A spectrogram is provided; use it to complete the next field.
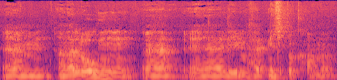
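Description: Noticeable background noise and audible room echo around a man talking. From northern Germany. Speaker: podcast guest, cultural studies graduate. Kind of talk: casual conversation. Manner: hesitant, many fillers.

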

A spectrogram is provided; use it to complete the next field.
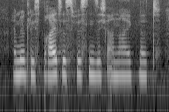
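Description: Her intonation stays monotone and flat. The woman's pitch is fairly high. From Germany, Bochum (Ruhr area). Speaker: concert pianist. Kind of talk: interview. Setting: chamber music hall.

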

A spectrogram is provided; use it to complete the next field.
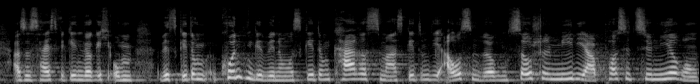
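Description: Over noticeable background noise, a woman speaks at a fairly quick pace in a fairly high pitch with an animated tone. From Dresden, eastern Germany. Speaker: sales and charisma coach. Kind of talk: interview.

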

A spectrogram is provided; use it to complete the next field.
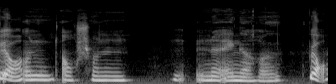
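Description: A woman's somewhat breathy, dark, mellow voice at a medium pitch. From southwestern Germany (Rhine-Neckar, near Speyer). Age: 40s. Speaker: publishing press officer. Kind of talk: interview conversation.

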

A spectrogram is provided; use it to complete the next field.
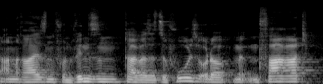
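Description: A man speaks at a medium pitch with noticeable noise in the background. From Germany, Rhineland (Düsseldorf). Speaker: museum director. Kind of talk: interview. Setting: on location in a museum. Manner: hesitant, many fillers.

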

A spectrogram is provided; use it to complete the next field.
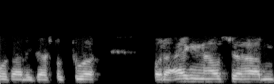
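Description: A man talks at a fairly quick pace. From Saarland, Germany. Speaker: salmon farm worker and angler. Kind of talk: casual chat. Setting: remote call from a cabin.

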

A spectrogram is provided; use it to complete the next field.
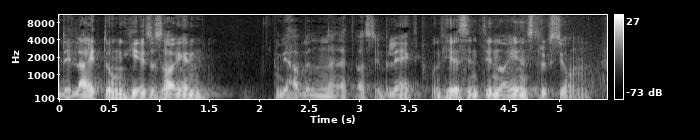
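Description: Speaking with a Norwegian accent, a man talks at a fairly slow pace and medium pitch with fairly even intonation. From Norway. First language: Norwegian (speaking German). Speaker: stay-at-home father. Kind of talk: interview. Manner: hesitant, repeating words.

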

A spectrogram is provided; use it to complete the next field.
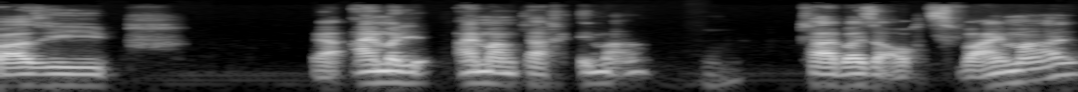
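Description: A moderate pace against a quiet background, with a dry, close sound and no echo. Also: man. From Paderborn, East Westphalia (born in Syria, arrived age six). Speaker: professional MMA fighter. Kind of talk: interview. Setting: remote call, not in studio. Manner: halting, many fillers.

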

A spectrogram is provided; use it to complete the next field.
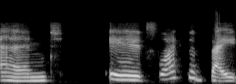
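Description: A woman speaks with an Australian accent. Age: 30s. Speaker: doctor and yoga teacher. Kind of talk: casual interview.

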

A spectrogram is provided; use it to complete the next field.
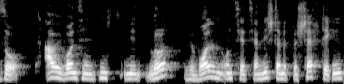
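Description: A man's somewhat breathy voice with a dark, mellow tone, a fairly high pitch, and a moderate pace. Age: 20s. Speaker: life coach and podcast host. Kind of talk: recorded livestream talk.

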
